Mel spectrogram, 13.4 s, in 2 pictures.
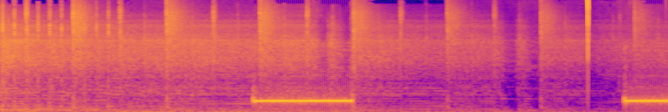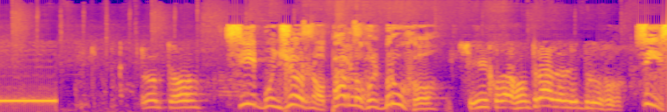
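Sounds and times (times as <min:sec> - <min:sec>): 
telephone ringback tone on a call to a contrada in Siena: 0:02.5 - 0:03.6, 0:06.2 - 0:07.3
speech: 0:08.2 - 0:13.3.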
